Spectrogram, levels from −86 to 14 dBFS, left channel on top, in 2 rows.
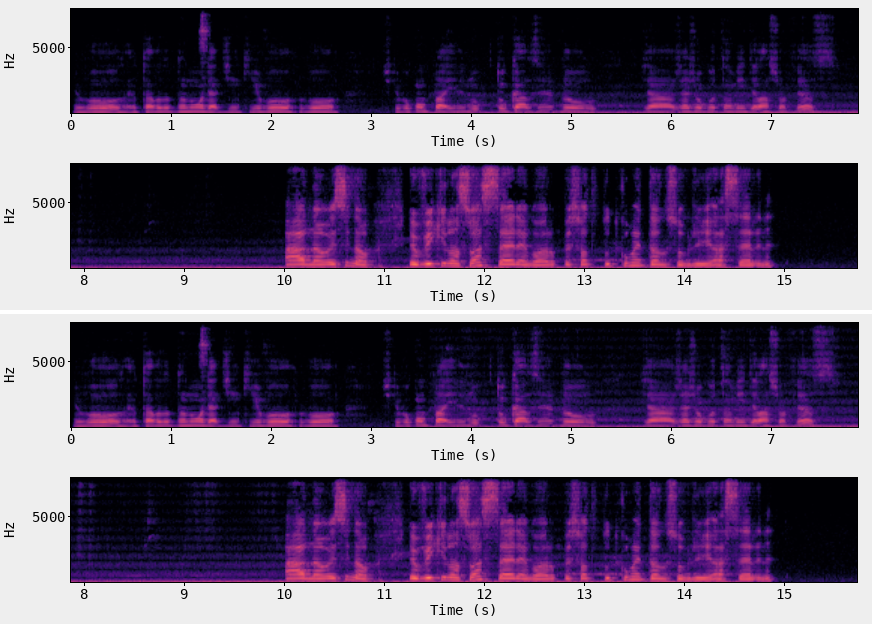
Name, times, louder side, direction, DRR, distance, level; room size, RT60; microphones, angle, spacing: voice 1, 0.0-2.7 3.2-5.3 5.7-7.6, right 1 dB, 25° right, 5.7 m, -34 dB
sound 1, 3.6-14.6, equal, 65° right, 6.9 m, -44 dB
voice 2, 10.0-14.9, equal, 5° left, 1.9 m, -26 dB
head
